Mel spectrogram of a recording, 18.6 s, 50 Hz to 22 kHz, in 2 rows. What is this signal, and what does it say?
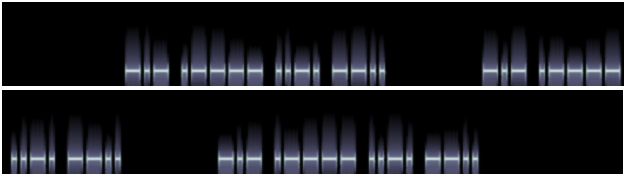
Morse code, heard as a keyed tone, about 17 wpm, 700 Hz. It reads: K1FZ K1FZ K1FZ
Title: USA Call Signs - 4 Characters - Repeated 3x - 17wpm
